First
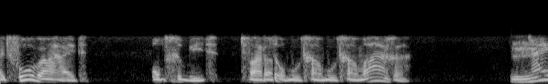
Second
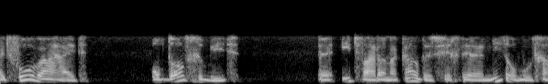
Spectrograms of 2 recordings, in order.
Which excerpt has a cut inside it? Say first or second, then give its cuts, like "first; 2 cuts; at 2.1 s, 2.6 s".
first; 4 cuts; at 1.6 s, 2.4 s, 2.7 s, 3.2 s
